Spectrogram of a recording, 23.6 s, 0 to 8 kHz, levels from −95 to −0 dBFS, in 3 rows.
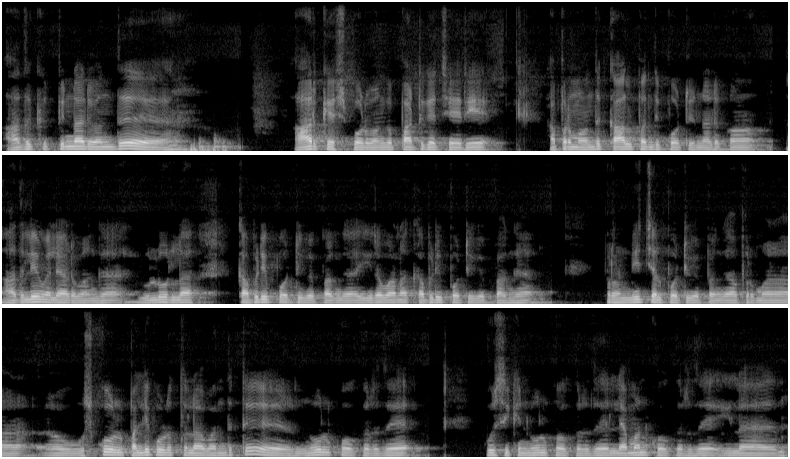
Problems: none marked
